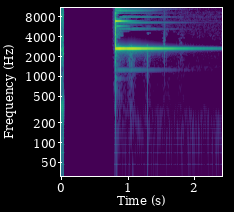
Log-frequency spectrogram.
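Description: After a brief silence, a single bell-like ding sound effect strikes once, ringing as one clear high tone that slowly fades away.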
